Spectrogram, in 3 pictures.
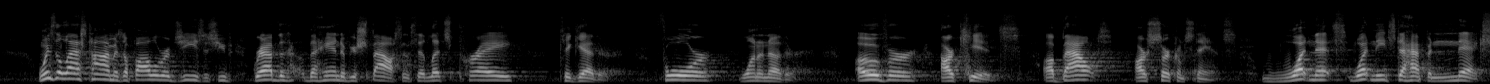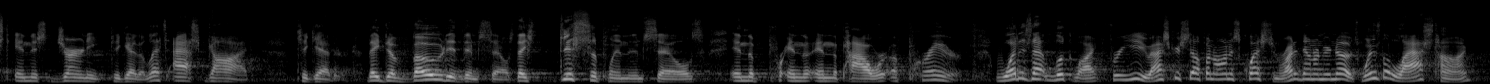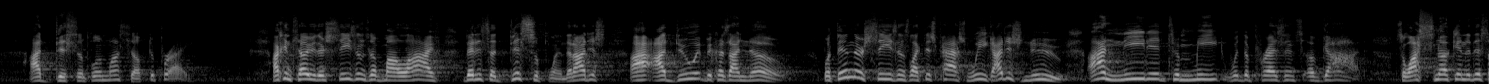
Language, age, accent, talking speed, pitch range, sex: English, 40-59, American, 185 wpm, 170-230 Hz, male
